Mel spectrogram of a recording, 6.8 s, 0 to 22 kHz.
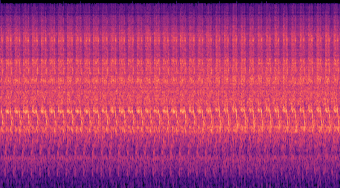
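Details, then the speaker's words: Kymco Agility 125 scooter, first start attempt after refitting wheel and exhaust, carb likely empty, disconnected vacuum pipe plugged: steady fast cranking about three beats a second, never fires; owner suspects no spark, not yet checked. "didn't feel like he's got a spark does it right I've got I need to find where that vacuum pipe goes and I'm going to check for spark then we'll come back"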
